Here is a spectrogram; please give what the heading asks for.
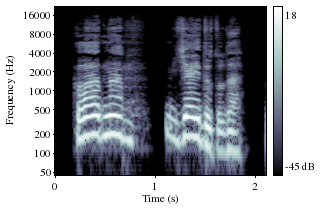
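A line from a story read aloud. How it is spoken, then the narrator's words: Sighing. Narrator (Russian): вздохнув, произнесла Вета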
